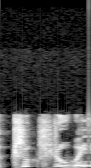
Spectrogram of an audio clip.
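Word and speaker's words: Hluhluwe: dans la réserve de Kluklui. Ça se prononce comme avec des claques là, de la langue, qui est une particularité de la langue zoulou.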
